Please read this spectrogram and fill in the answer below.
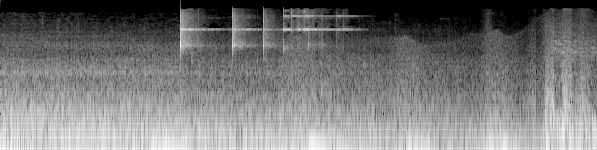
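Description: Sound effects of an animated intro: the low rumble of a boom dying away, with four sharp metallic clinks about a second and a half in that ring briefly at a high pitch.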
